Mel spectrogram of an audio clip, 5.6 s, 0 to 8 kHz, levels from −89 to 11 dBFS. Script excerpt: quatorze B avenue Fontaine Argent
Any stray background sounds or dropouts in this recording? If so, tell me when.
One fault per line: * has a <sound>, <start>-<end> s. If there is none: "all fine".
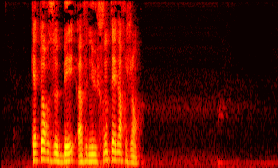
all fine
